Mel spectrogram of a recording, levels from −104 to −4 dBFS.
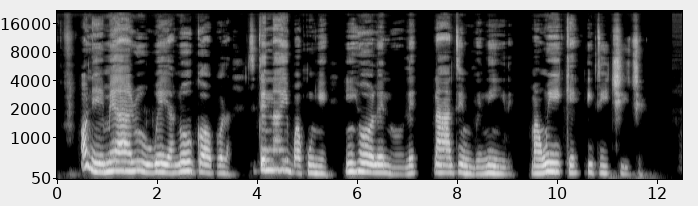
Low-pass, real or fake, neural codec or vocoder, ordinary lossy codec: none; fake; vocoder, 48 kHz, 128 mel bands, Vocos; none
